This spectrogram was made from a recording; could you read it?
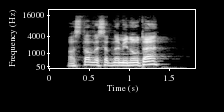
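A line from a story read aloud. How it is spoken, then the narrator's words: Shout. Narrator (Russian): крикнул он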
